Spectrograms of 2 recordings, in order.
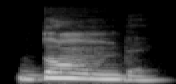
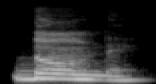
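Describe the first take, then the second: The two takes are said the same way.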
